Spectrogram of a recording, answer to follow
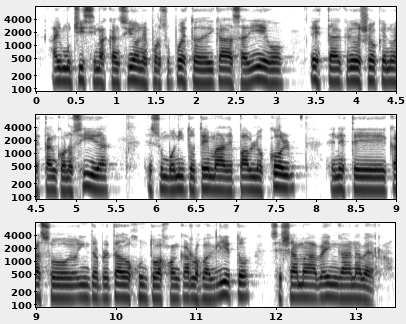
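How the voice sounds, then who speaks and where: A man's fairly high voice, flat and monotone, at a moderate pace over noticeable background noise. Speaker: radio host. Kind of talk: radio show narration.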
